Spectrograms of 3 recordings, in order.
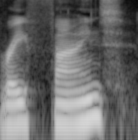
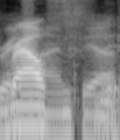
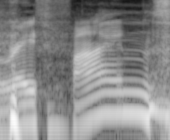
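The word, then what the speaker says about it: Ralph Fiennes: You were correct in how to pronounce Rafe Fines. You were we said like Ralph, but you you're like actually fines or Rafe Fines.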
